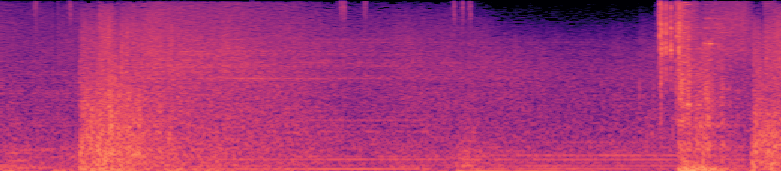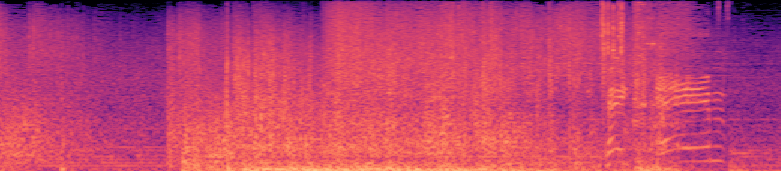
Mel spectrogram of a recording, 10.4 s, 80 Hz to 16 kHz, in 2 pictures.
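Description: Ship cannons fire in the Anno 1800 strategy game. Heavy booming blasts come in separate bursts, then a longer rumbling barrage, loud and close over a low background hum.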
